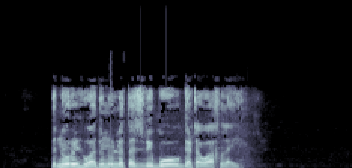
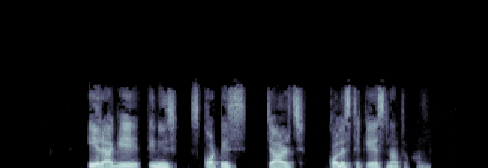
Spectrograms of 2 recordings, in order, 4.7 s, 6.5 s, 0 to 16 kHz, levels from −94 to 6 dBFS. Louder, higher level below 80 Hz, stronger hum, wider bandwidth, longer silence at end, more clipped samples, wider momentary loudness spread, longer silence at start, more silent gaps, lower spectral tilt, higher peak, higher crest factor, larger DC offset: first, -13 LUFS vs -16 LUFS; about the same, -58 dBFS vs -54 dBFS; neither; about the same, 8.8 kHz vs 8.2 kHz; first, 1.5 s vs 0.8 s; neither; about the same, 12 LU vs 13 LU; second, 0.7 s vs 1.15 s; second, none vs 3.46-3.54 s; second, -3.5 dB/octave vs -5.5 dB/octave; about the same, 0 dBFS vs -2 dBFS; about the same, 16 dB vs 16 dB; neither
